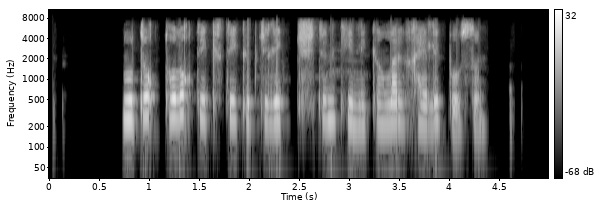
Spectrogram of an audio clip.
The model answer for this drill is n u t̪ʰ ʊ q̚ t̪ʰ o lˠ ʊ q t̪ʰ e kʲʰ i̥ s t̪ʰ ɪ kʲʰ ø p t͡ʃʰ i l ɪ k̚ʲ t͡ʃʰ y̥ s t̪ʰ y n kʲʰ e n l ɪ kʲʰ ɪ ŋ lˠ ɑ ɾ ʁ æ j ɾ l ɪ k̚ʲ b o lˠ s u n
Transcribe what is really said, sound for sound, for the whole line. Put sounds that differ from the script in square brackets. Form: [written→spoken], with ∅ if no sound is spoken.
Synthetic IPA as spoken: n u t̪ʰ ʊ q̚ t̪ʰ o lˠ ʊ q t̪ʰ e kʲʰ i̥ s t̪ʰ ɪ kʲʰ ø p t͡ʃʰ i l ɪ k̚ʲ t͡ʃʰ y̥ [s→ʃ] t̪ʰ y n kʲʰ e n l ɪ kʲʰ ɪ ŋ lˠ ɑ ɾ [ʁ→χ] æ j ɾ l ɪ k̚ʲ b o lˠ s u n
